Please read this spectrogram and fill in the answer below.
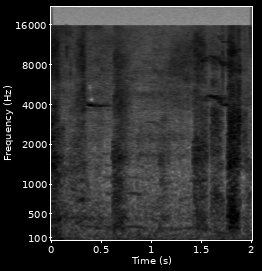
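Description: A large dog breathing hard in short huffs while it clings to its handler during play, the loudest huff near the end.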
